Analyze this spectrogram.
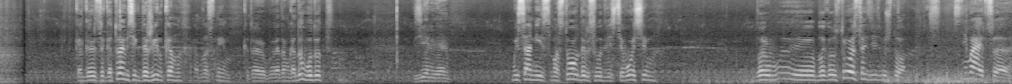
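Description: An elderly man speaks calmly up close.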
